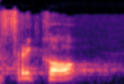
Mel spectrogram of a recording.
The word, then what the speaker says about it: fricò: particolarità linguistica, si che come lo chiamiamo in frico, in origine si chiamava fricò, con l'accento finale, dopo ovviamente con l'evoluzione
